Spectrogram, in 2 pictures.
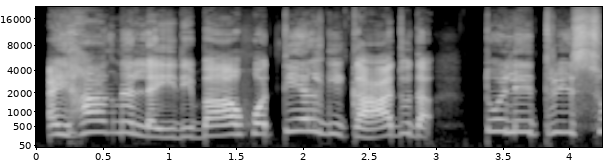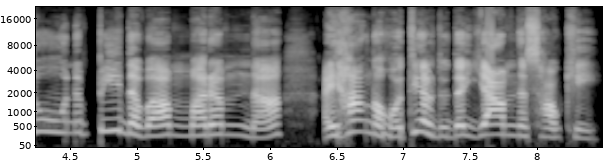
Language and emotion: Manipuri, angry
